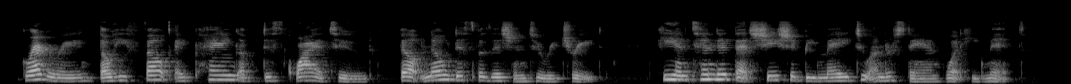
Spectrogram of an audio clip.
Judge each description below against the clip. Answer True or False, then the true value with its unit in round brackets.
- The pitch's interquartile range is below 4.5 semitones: False (5.2 semitones)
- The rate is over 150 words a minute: False (140 wpm)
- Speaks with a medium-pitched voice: True (170 Hz)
